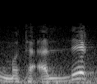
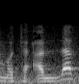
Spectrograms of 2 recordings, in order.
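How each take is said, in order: First: The vowel after the doubled l is 'i'. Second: The vowel after the doubled l is 'a'. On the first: "به کسر لام" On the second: "به فتح لام"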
